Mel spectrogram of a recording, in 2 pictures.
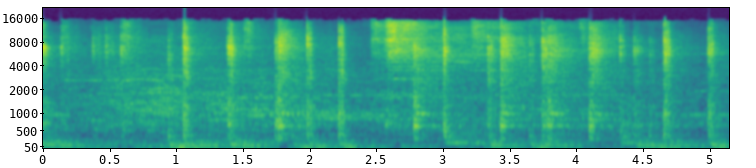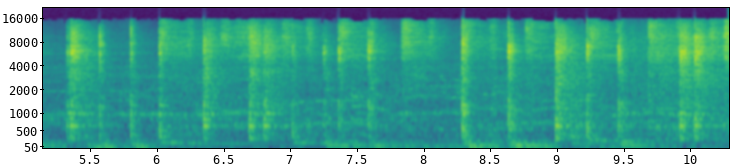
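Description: Acoustic drum kit played in a live solo: dense, irregular strokes on drums and cymbals over bass-drum kicks, with no break.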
